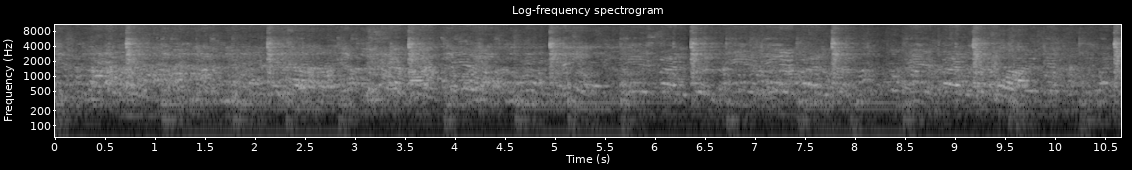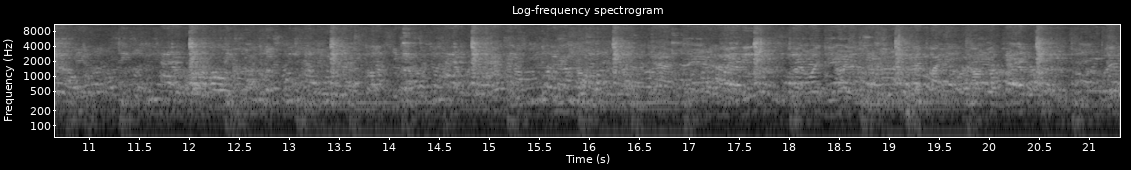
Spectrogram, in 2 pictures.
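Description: A group of young people chatter and laugh.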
